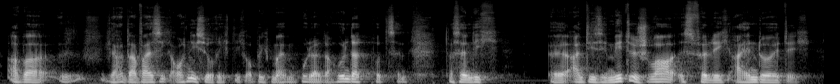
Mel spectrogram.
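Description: A man's voice: fairly low pitch, steady tone, normal speed, creaky, a little mellow. A man speaking spontaneously in an interview, thoughtful and hesitant, feeling his way through sentences.

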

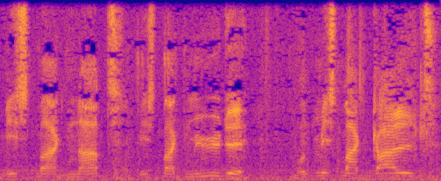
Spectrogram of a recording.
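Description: An actor playing a stubborn, unshakeable sea captain with a German accent, terse and deliberate, in a radio drama. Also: male voice, medium pitch, little pitch movement. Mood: grim. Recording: very loud ship and weather noise.

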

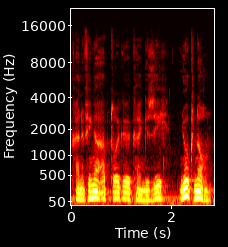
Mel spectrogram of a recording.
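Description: Police inspector, deep and raspy, blunt, wary, gruff, radio crime drama. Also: male voice, unhurried, dark tone, exaggerated voice. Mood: matter-of-fact. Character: gruff, skeptical male police homicide inspector.

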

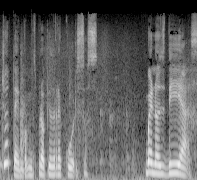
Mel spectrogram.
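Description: An actress playing an insistent, defiant community activist in a radio drama, firm and confrontational. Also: female voice, on the low side, slow pace, darkish tone, slight background noise.

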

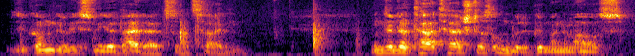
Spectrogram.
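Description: An actor in a German radio drama playing a pompous, self-pitying banker baron, formal and theatrical. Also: male voice, fairly low pitch, a little fast, background noise, lightly acted. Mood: aggrieved.

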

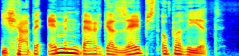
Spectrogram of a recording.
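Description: An actor playing a conscience-stricken old doctor in a German radio crime drama, speaking in an earnest, heavy, troubled manner. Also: male voice, medium pitch, sing-song, normal speed, fairly bright tone, no room sound, clean studio sound. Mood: anguished. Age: older.

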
